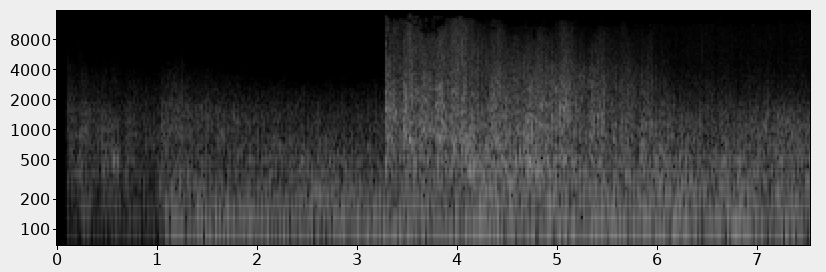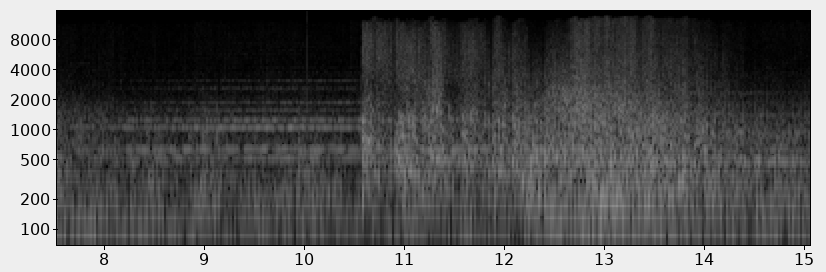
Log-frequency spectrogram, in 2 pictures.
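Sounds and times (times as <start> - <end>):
crackling thunderclap: 0.1 - 15.0
low thunder rumble: 0.1 - 15.0
steady music notes: 7.3 - 15.0.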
